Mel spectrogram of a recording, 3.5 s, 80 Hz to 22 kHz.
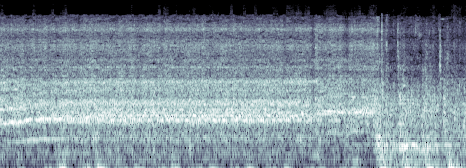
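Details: Allis Chalmers 712 lawn tractor prepared for pulling, fuel filter drained of water: small single-cylinder engine running steady and even with a low firing thump at constant pace, no misses or knocks; normal running.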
